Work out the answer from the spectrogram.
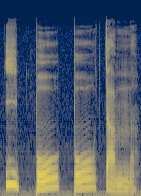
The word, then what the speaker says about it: hippopotame: So for the next one, remember, H in French doesn't exist, so basically you don't pronounce it, you will only pronounce this I. Hippopotame, hippopotame, and then un hippopotame, hippopotame, okay?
